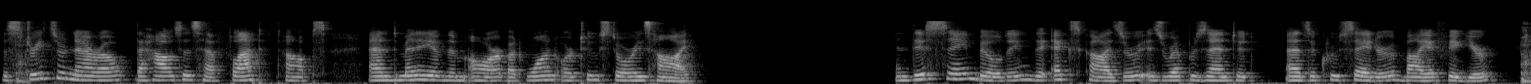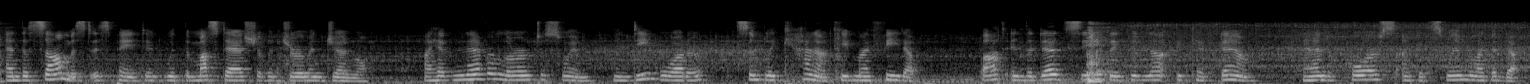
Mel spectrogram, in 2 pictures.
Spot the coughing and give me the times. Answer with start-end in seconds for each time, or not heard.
0.1-0.7, 15.2-15.7, 26.1-26.8.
